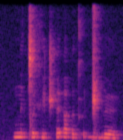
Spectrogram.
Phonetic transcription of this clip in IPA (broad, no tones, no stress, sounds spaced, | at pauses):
n ɛ ǀ ʊ xʲ ʊ t͡ʃʼ ɛ ʔ a ʔ ə kʼ ʊ ɡ͡ǁ ʊ b ø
